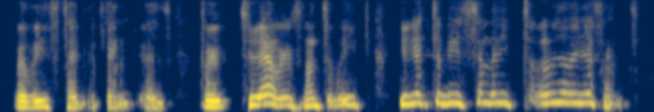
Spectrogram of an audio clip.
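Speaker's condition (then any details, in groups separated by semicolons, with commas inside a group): Spinal muscular atrophy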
